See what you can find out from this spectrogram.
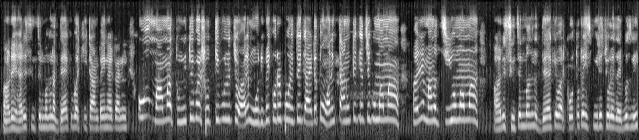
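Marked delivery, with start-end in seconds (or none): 2.8-9.5 put-on high, pleading little-boy voice; Shinchan child voice. Shinchan nagging his uncle, high childish voice. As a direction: pitch way up and whine at mama like a small kid.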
